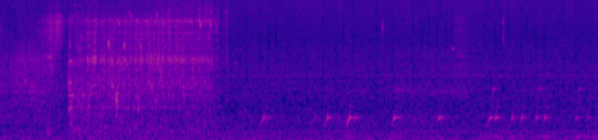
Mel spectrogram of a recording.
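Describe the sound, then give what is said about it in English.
A burst of steady hissing noise, then a series of short, bubbly bloops from a water pipe, repeating irregularly over a low mechanical hum. No one speaks. “however you made your pipe bloop”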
